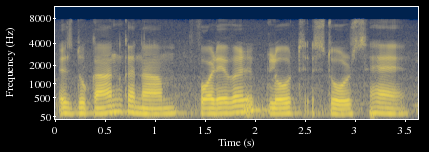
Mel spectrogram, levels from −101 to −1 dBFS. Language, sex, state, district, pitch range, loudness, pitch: Hindi, male, Arunachal Pradesh, Lower Dibang Valley, 115-125 Hz, -13 LUFS, 120 Hz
